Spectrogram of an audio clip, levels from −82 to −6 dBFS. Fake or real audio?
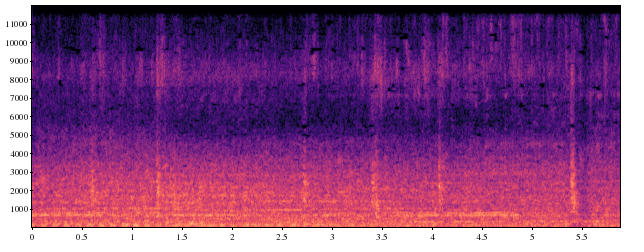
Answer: fake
